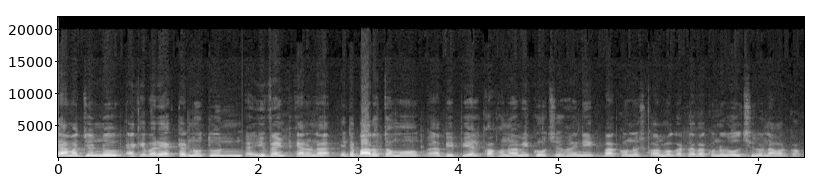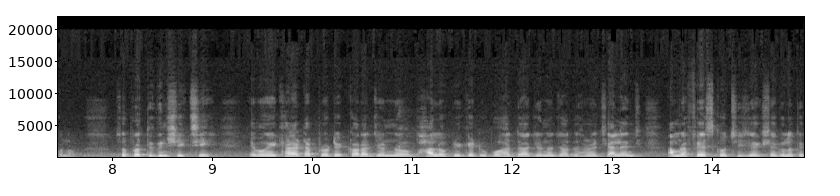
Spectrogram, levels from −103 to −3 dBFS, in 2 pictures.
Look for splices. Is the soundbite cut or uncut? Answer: cut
